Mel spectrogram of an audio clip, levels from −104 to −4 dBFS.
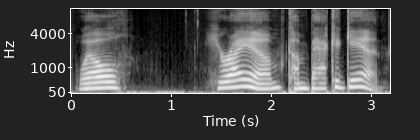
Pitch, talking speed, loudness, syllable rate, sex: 220 Hz, 130 wpm, -15 LUFS, 4.0 syllables/s, female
